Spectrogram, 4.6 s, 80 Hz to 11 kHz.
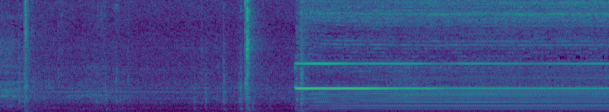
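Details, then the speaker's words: Electric lift pump fitted to a 1994 Geo Metro converted to a Kubota D1105 three-cylinder diesel, heard at key-on: a few clicks, then a sharp steady high buzz settling slightly lower. Normal fuel pump priming. "can hear it back they're buzzing I just need to zip tie those wires up and get this back down level and then should be able to start her right up"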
